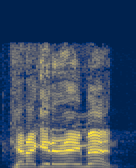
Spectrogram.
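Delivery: full-throated, high call for amen; rousing preacher shout. Real, not acted. Preacher asking the congregation again for amen, rousing shout. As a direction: belt it out to wake the crowd. Repeats it louder for response.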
